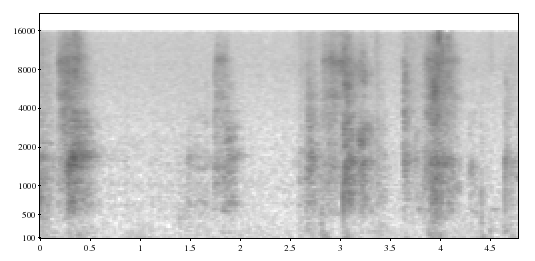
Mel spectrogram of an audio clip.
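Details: A Boston Terrier playing with its owner's foot makes funny noises: short, rough barks and snorting grunts in brief bursts.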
